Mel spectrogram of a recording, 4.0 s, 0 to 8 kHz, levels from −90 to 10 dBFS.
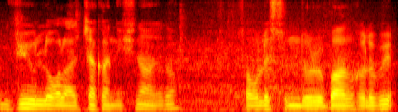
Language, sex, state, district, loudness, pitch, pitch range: Nagamese, male, Nagaland, Kohima, -20 LUFS, 100 Hz, 100-110 Hz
